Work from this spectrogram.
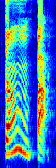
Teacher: O M modificou o som do A, mas só dá para ouvir o A. Tampa. É como se tivesse um acento um acento tio em cima do A, tá? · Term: dígrafo vocálico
